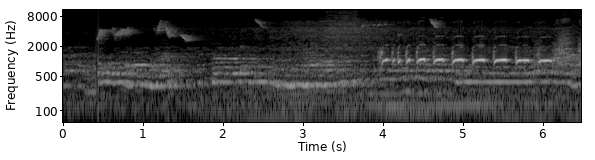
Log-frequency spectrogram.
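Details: Local zebra dove from Tuban, kept as a master bird to prompt and teach other doves; low hollow coos at first, then a bright rapid series of short repeated notes, about four per second, over background chirps.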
